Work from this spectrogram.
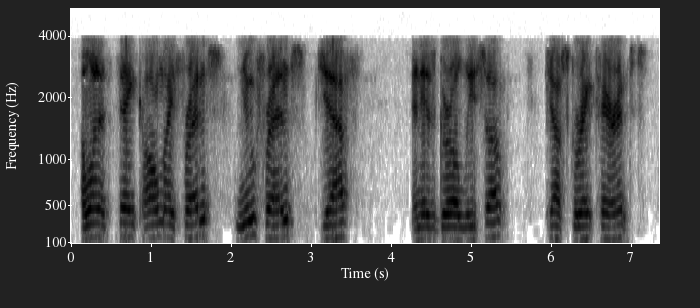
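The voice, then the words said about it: Emotional, choked-up voice. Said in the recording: “getting a little emotional here”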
